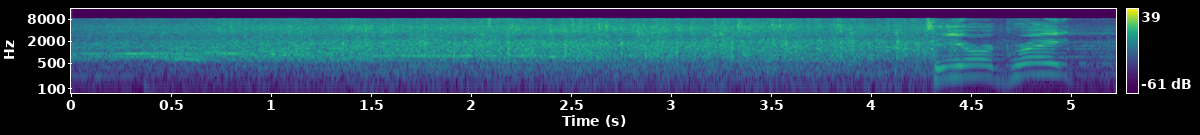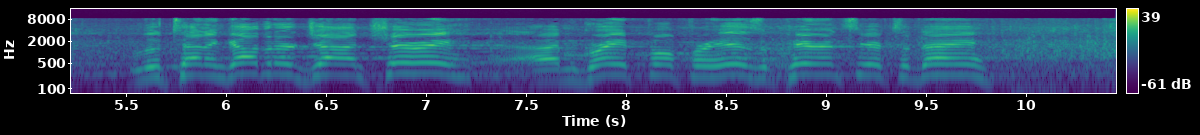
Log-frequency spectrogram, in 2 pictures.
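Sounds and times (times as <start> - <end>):
audience applause: 0.0 - 4.6, 9.4 - 10.4
speech: 4.3 - 10.0.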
